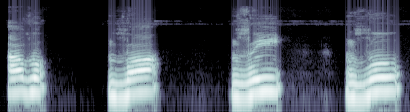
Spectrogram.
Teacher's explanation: حرف ضاد کا مخرج ہے زبان کی کروٹ اور اوپر کے دانتوں کی جڑ۔ یعنی ہم جب اپنی زبان کی سائیڈ کو اوپر کی داڑھوں سے مضبوطی سے جماتے ہیں، چاہے وہ دائیں طرف کے داڑھوں سے ہو یا بائیں طرف کے داڑھوں سے، یعنی دونوں میں سے کسی ایک سے، تو ضاد ادا ہوتا ہے۔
